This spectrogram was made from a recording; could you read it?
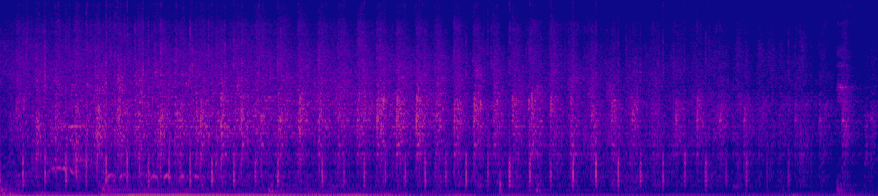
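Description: Concert audience applause in a hall at the close of a band's concert: dense, continuous clapping from many hands, loud and steady throughout, with a low rumble underneath and a few sharper claps standing out near the end.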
